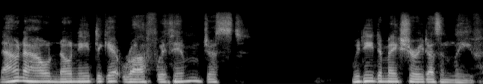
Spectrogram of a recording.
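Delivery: icy calm, very cold, emotionless. Voicing the mother in a scene: speaking very coldly. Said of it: "very coldly, like, no emotion on".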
